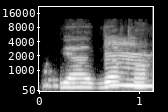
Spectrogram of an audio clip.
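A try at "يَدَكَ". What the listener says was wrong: bukan the, tapi da. Da. Bedain da ini sama yang ada titiknya. Beda ya. Kalau yang ada titiknya di ujung gigi. The. The. Tapi kalau yang nggak ada titiknya, dia di yang dekat gusi, yang pangkal. Da.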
